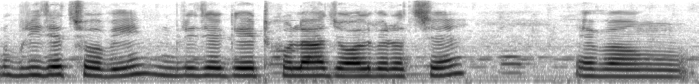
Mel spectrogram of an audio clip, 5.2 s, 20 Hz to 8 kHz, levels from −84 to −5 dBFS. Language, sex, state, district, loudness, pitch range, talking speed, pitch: Bengali, female, West Bengal, Jalpaiguri, -15 LUFS, 210-235 Hz, 115 wpm, 230 Hz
